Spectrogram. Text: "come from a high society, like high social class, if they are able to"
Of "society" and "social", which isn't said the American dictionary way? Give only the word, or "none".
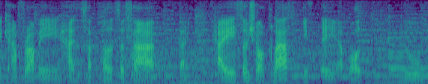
society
